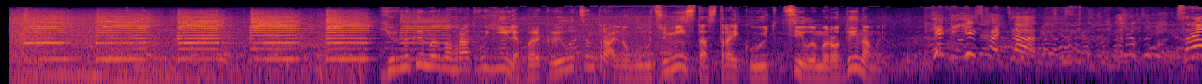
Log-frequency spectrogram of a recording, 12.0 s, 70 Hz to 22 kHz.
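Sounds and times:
vehicle horn blasts: 0:00.1 - 0:04.7.

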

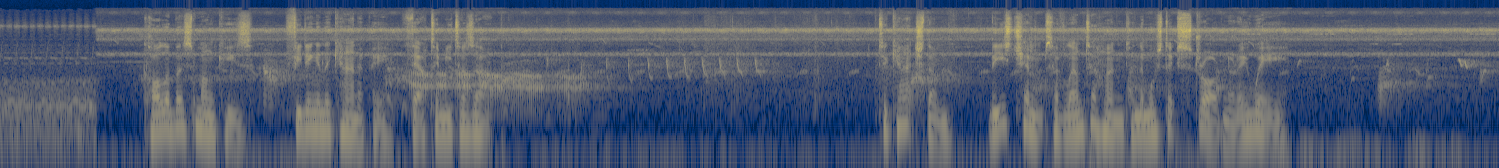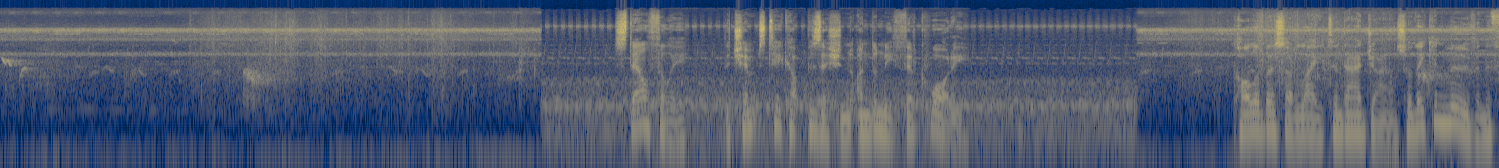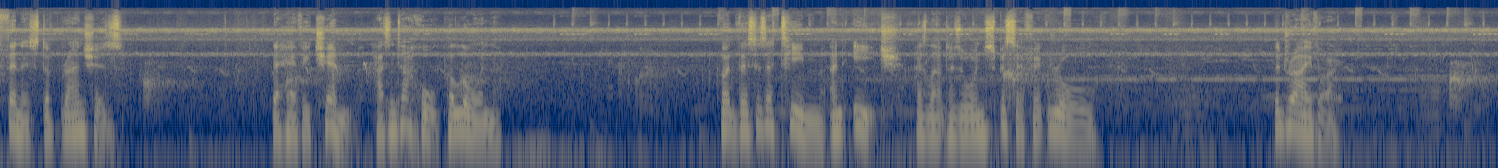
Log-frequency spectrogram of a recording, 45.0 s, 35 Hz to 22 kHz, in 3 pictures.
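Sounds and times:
insects droning: 0:00.0 - 0:44.9
low full hum: 0:20.4 - 0:26.4.

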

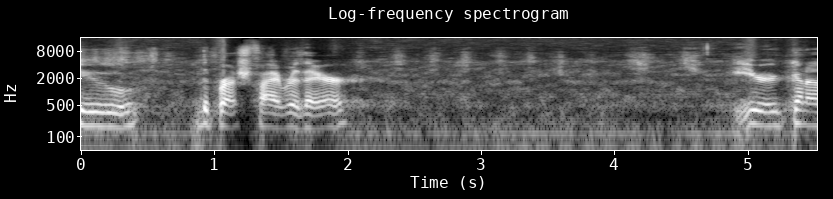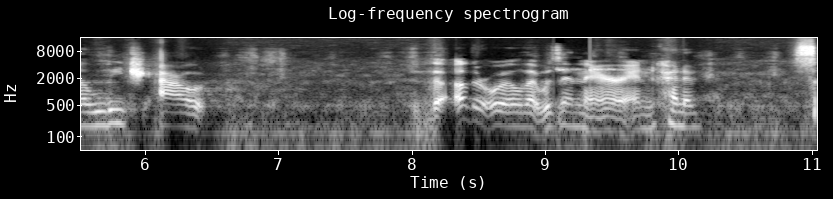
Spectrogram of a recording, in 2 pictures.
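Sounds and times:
paint brush swishing in oil: 0:00.0 - 0:08.3
low steady hum: 0:00.0 - 0:11.0.

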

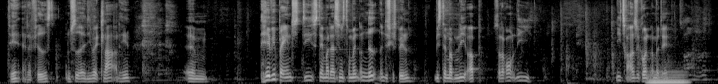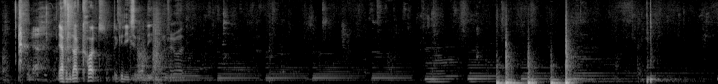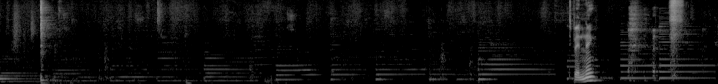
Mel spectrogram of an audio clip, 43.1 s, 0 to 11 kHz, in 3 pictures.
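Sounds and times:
guitar strings plucked for tuning: 0:12.9 - 0:13.9.

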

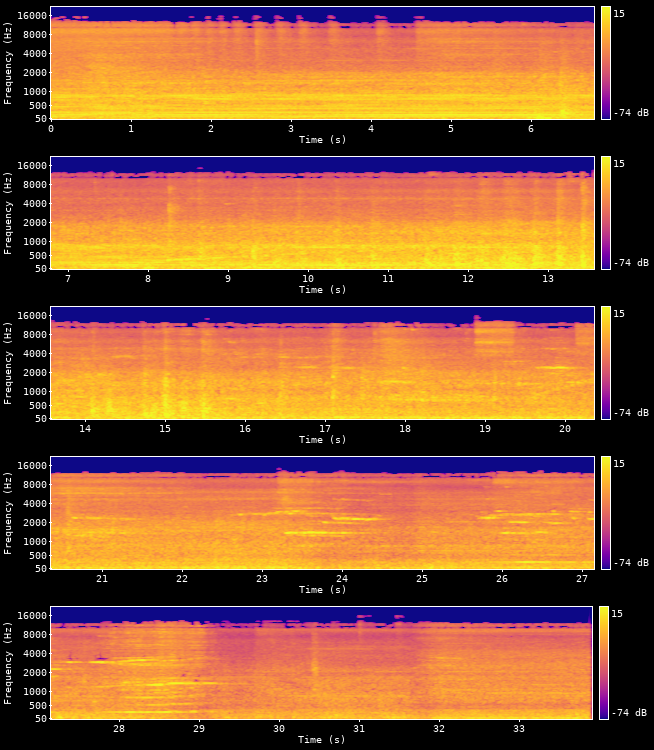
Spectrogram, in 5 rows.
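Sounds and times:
train wheels rumbling on rail: 0:00.0 - 0:33.9
clacks over rail joints: 0:07.6 - 0:17.7
wheel squeals: 0:22.4 - 0:24.7, 0:25.7 - 0:29.3.

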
